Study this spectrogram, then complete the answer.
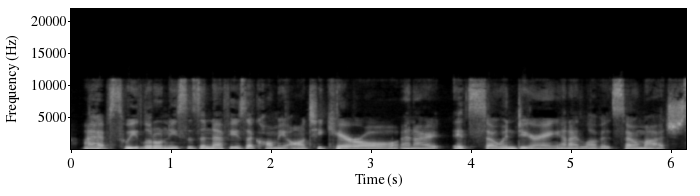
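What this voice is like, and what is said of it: Slight Southern US accent. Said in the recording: “I'm from a really small town in Virginia. I'm sure you can probably hear the accent. It's a little southern.”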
